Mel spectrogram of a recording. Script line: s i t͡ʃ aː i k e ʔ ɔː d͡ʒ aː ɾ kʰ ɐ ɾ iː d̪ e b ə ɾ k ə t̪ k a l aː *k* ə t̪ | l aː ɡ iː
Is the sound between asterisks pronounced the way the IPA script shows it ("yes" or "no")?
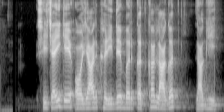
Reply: no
